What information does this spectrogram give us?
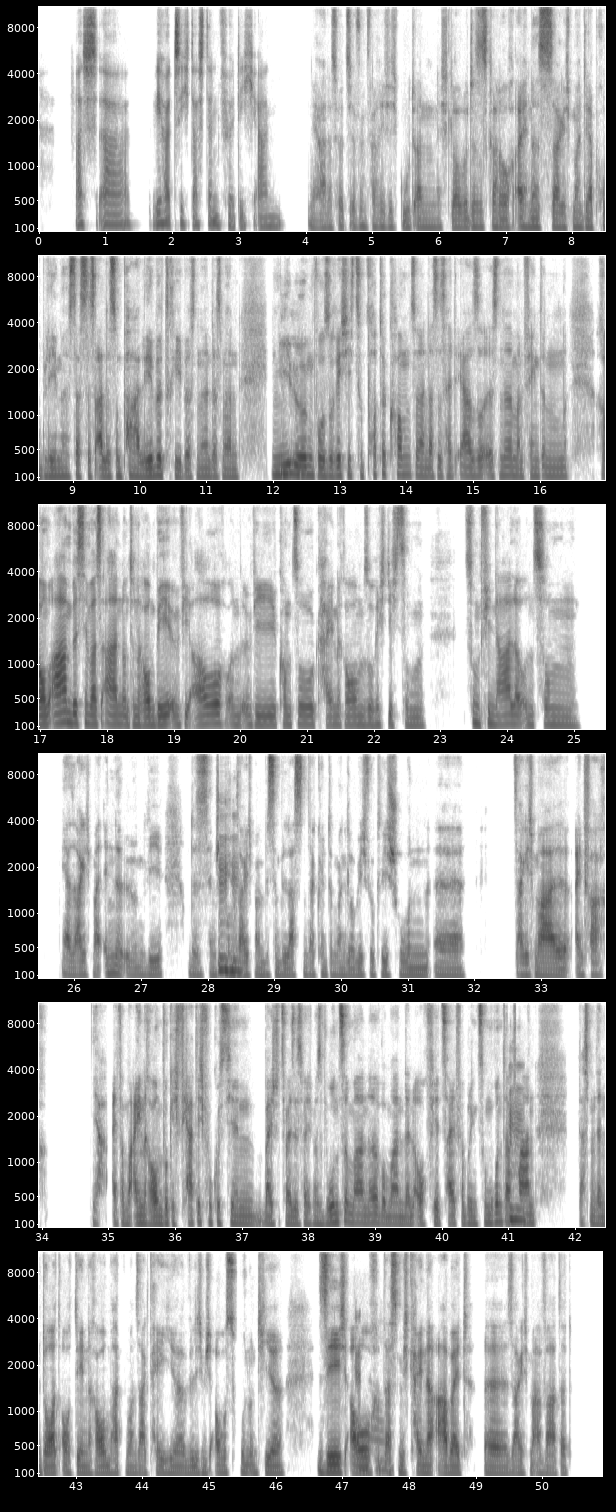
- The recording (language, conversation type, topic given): German, advice, Wie kann ich Ruhe finden, ohne mich schuldig zu fühlen, wenn ich weniger leiste?
- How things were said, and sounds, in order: none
